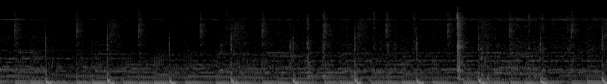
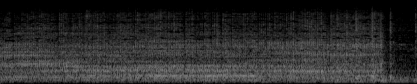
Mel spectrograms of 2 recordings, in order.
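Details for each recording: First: HP Pro M132 scanner after its noisy, crackling scan motor was replaced with one from a donor unit: even whirring as the scan bar travels and stops cleanly, with no crackle or grinding. Operation is normal. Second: HP LaserJet Pro M132 scanner unit copying with lid open; steady mechanical run with harsh crackling, buzzing noise as the scan bar travels; scanner carriage motor crackling.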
